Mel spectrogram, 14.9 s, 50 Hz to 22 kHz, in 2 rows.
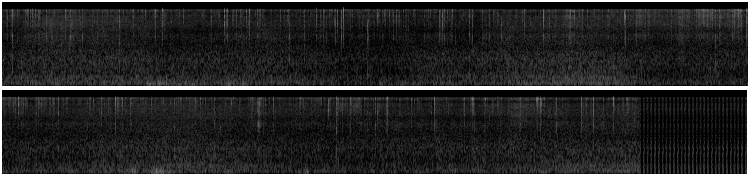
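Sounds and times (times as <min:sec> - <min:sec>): wood fire crackling: 0:00.0 - 0:14.5.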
